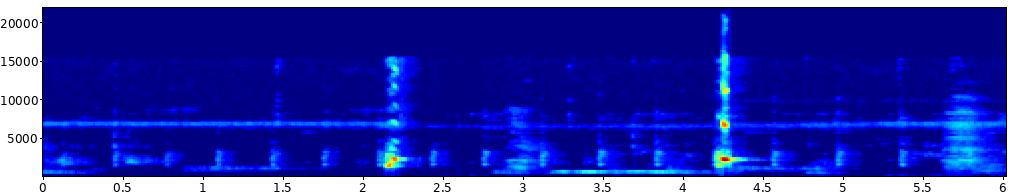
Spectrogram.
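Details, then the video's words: Female yellow-vented bulbul calling to a male: scattered soft chirps with two sharp, bright call notes about two seconds apart, over a low hollow tonal hum. "trucukan betina memanggil jantan"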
